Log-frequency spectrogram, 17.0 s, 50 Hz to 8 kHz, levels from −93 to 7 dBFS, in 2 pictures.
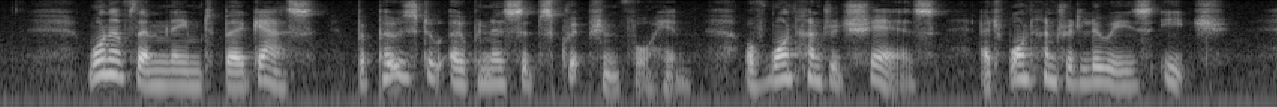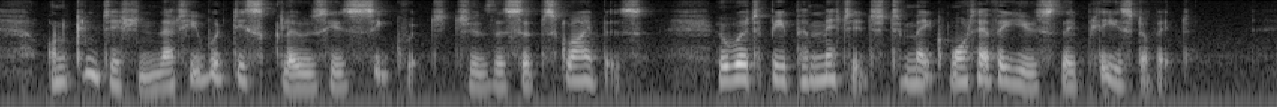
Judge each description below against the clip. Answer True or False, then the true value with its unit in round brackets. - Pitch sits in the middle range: True (170 Hz)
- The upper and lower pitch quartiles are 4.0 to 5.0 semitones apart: False (5.6 semitones)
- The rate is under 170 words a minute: True (160 wpm)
